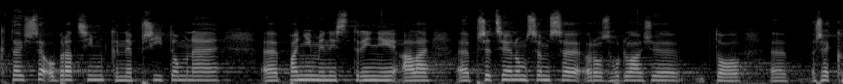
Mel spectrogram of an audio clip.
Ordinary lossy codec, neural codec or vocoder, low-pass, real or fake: MP3, 64 kbps; none; 14.4 kHz; real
